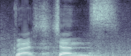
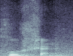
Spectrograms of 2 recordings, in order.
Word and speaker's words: question: questions, okay, you question, it is not cushion, है ना, question, it is right pronunciation, है ना, ध्यान रखना।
